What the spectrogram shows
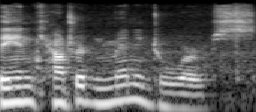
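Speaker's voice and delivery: ordinary delivery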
